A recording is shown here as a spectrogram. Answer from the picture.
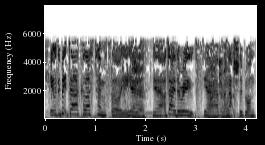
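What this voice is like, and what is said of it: Broad Leeds accent. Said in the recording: “Leeds accent ... I tried to make it nice and broad for you”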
